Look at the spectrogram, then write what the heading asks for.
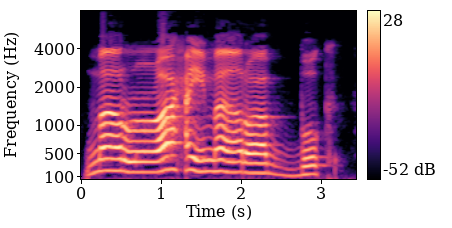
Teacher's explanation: Illa mar, di sini idgham bila gunnah, masuk tanpa dengung. Daripada man rahima jadi mar.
